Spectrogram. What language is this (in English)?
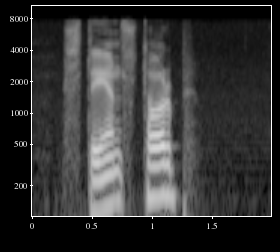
Swedish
